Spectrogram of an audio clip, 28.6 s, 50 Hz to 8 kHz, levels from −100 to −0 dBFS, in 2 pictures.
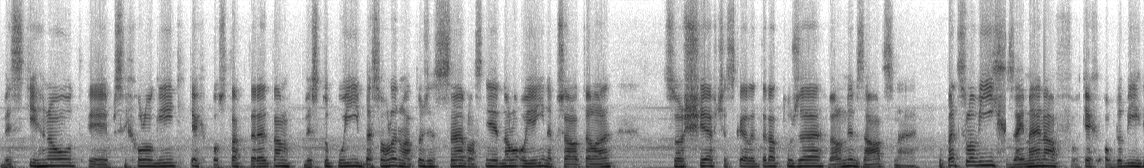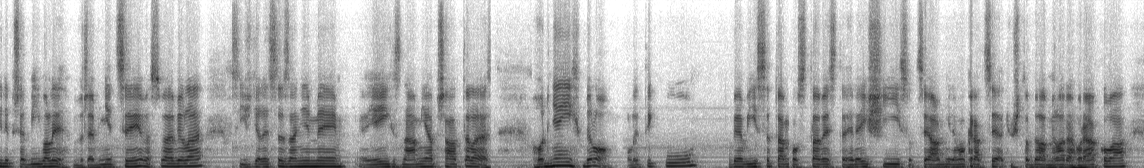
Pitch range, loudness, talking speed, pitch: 115-145 Hz, -17 LUFS, 135 wpm, 130 Hz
